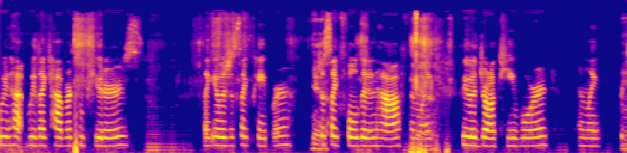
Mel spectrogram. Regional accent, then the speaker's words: Manila, Metro Manila, Philippines; I didn't grow up in Mindoro. I grew up in Manila.

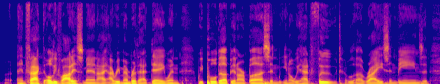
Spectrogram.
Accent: Tennessee, United States; growing up in America in a place like Middle Tennessee, where I'm thankful we live here

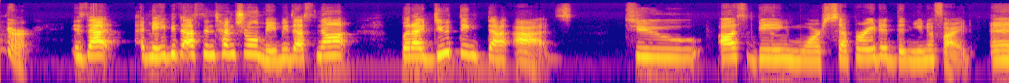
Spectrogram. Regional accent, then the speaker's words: United States; I'm Muslim. I'm Muslim American, first generation.

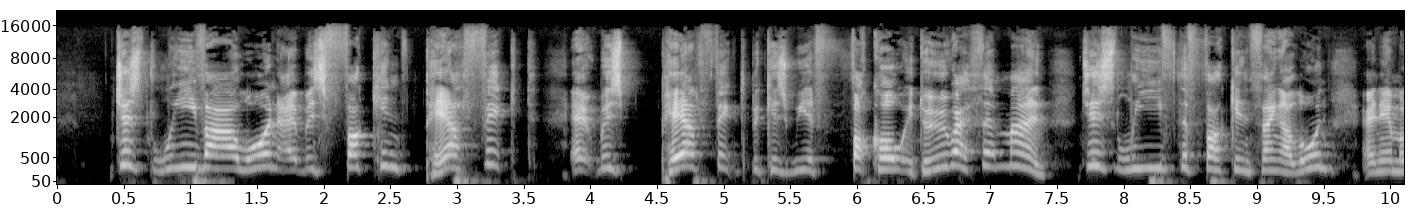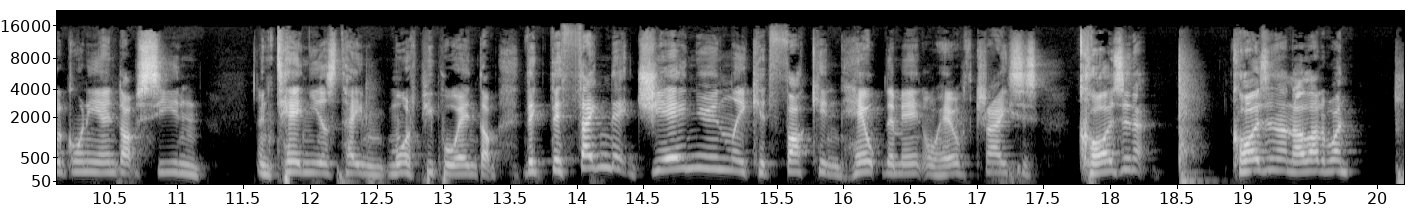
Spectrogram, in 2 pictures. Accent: Scotland, United Kingdom; accent: working class Scottish; because of my accent, because it's too working class Scottish to be taken seriously

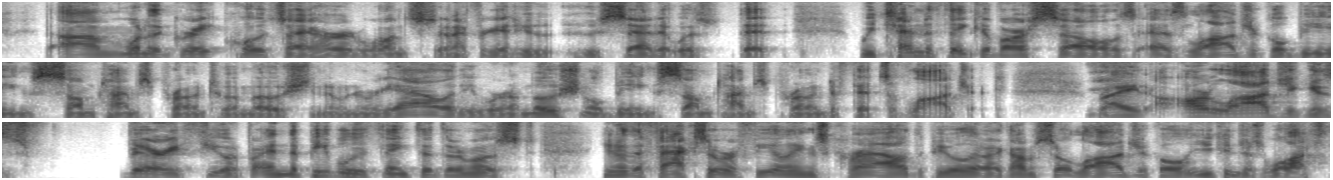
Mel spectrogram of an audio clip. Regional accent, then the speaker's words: New York, United States; I'm from New York. Like I moved down here to South Carolina. It's a very different culture.

